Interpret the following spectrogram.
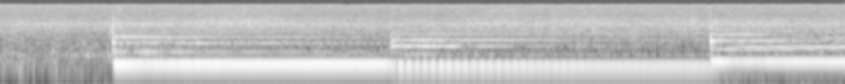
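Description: Javanese slenthem, a low bronze-keyed gamelan metallophone, struck three times, each note ringing on until the next: a middle note, then a lower one, then a higher one.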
